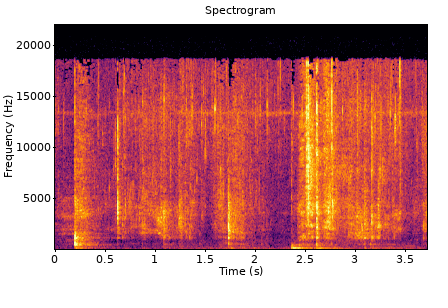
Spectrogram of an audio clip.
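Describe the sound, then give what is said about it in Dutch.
Food frying in a pan being stirred: faint scraping strokes and a few sharp utensil knocks against the pan over a soft sizzle. “Ik ga hem dan vaak eerst een beetje erdoor roeren en dan zet ik hem soms nog even wat hoger.”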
